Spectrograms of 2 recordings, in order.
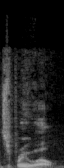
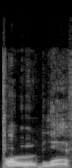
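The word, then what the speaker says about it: Sprewell Bluff: Squirrel Bluff is spelled Sprewell. So I always said Sprewell. The locals wanted to stone me to death because I wasn't saying it right. It's Squirrel Bluff. I'm like, no, it's not. It's Sprewell. I'm wrong. They're right.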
